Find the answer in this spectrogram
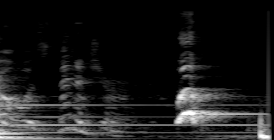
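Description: Soft background music with sustained, steady tones, fading down from a burst of voice just before; a short vocal sound comes in about a second and a half in.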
